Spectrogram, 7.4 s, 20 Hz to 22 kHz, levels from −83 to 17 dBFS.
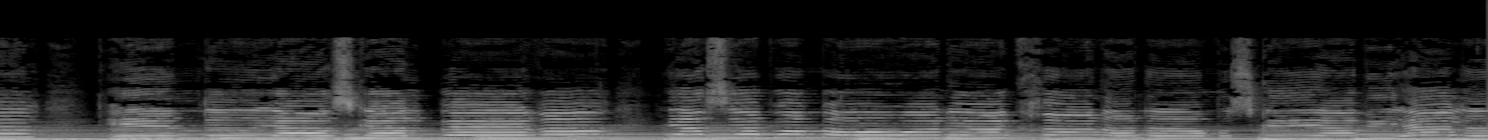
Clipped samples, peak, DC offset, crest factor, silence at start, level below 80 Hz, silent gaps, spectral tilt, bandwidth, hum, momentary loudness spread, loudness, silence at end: under 0.1%; -2 dBFS; under 0.1%; 16 dB; 0 s; -38 dBFS; none; -5.5 dB/octave; 16.5 kHz; none; 6 LU; -17 LUFS; 0 s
